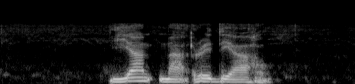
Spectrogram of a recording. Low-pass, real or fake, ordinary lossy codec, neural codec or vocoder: 7.2 kHz; fake; MP3, 64 kbps; codec, 16 kHz, 16 kbps, FunCodec, trained on LibriTTS, 50 frames a second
